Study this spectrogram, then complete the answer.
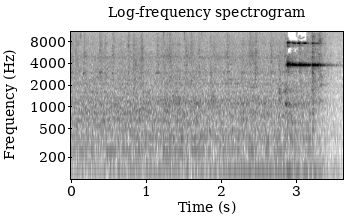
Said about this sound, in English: a lift installed next to the front porch. And basically, all I do is just roll up here, just turn it on, and just lifts me up to the front.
